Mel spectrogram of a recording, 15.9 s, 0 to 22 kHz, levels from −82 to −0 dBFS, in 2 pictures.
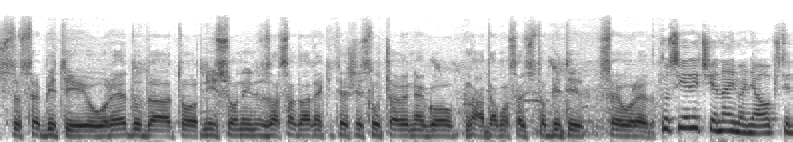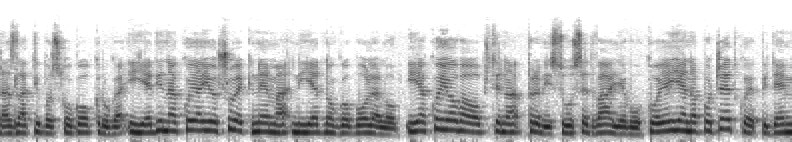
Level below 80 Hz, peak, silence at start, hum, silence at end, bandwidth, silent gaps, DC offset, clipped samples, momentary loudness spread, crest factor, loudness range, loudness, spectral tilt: -58 dBFS; -8 dBFS; 0 s; none; 0 s; 13.5 kHz; none; under 0.1%; under 0.1%; 4 LU; 10 dB; 1 LU; -17 LUFS; -5 dB/octave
